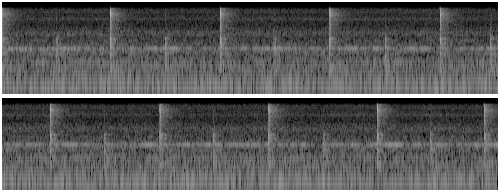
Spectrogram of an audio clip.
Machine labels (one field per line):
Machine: valve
